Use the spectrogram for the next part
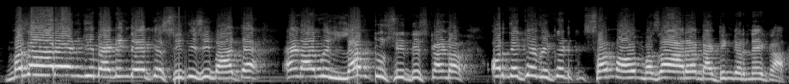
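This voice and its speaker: A man's voice: very high-pitched, unhurried, hardly any pauses, fairly bright tone, poor audio. A man from Pakistan, giving emphatic cricket analysis over a video call and mixing in English phrases. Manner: emphatic, mixes English phrases, repeats words for stress. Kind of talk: cricket debate commentary.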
